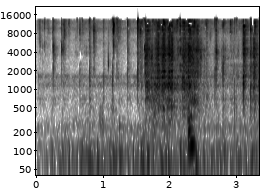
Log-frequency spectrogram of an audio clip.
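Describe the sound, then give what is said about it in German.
Dry crunching and crackling, a few sharp snaps at first, then a denser stretch of brittle crunches as edible toothpicks, a snack from South Korea, are chewed. No voices. “Das knuspert. Wie gemerkt, das sind Zahnstocher.”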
